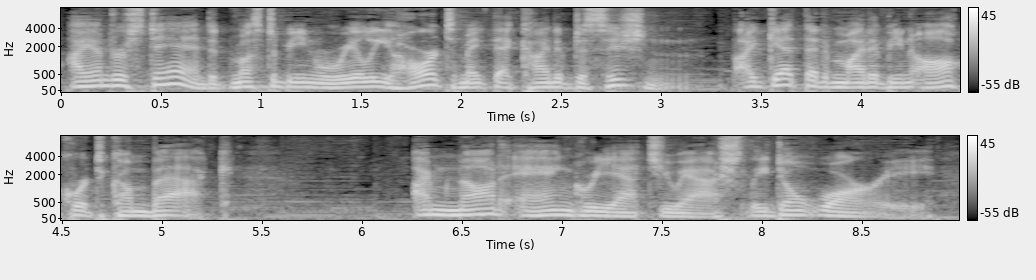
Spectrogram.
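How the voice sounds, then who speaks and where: Earnest jilted ex-fiance with lively intonation acted by a man. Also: medium pitch, moderate pace, faint music behind, lightly acted. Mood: concerned, understanding. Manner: earnest, questioning. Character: jilted, forgiving ex-fiance, concerned but questioning. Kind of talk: radio drama dialogue.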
